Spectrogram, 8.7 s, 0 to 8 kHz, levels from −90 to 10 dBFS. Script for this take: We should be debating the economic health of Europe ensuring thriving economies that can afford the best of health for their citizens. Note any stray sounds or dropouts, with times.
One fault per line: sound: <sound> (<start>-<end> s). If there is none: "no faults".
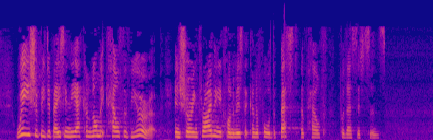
no faults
